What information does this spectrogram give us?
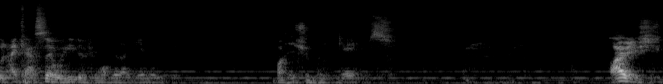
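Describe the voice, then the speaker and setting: Man, 30s, deep and rambling home vlogger, swears a lot, distant mic in a boomy room with background noise. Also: echoey room. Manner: meandering, casual, swears, argues with absent people. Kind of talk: late-night rambling monologue. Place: room at home, family upstairs.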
